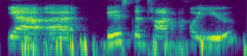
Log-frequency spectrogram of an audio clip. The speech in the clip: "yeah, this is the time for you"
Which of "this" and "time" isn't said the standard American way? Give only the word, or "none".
this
